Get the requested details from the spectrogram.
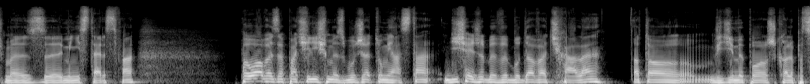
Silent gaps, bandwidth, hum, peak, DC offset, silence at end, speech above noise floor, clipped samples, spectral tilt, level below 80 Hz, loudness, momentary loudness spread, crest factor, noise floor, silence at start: none; 16 kHz; none; -2 dBFS; under 0.1%; 0 s; 36 dB; under 0.1%; -5 dB/octave; -30 dBFS; -13 LUFS; 5 LU; 12 dB; -48 dBFS; 0 s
